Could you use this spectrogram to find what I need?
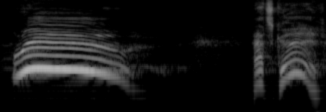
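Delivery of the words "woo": high, loud whoop of joy; exultant woo. Acted. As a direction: let out a joyful whoop. Exultant shout.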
